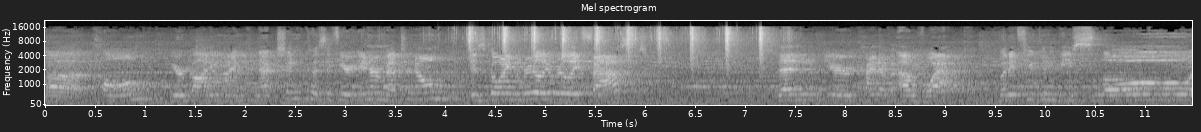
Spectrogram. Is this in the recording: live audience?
yes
